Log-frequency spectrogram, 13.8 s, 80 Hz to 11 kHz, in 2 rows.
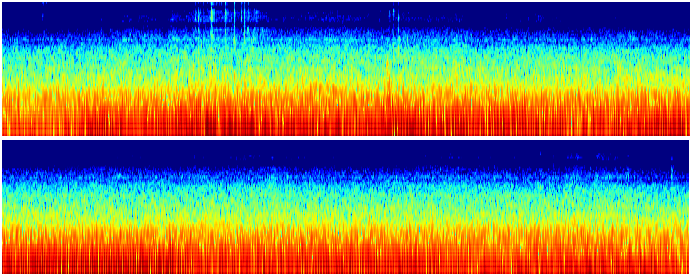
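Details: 2009 Honda Accord with a steady deep rumbling idle and a droning low note throughout; intake and exhaust leak.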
